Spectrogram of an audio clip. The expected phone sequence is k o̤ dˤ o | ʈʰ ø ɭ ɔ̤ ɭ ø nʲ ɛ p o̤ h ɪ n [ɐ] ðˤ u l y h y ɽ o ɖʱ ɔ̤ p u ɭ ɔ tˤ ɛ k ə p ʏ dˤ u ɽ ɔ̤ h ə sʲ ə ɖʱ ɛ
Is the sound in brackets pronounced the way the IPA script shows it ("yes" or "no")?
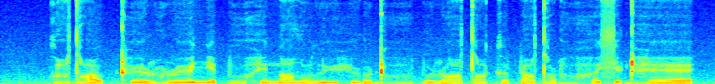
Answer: yes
